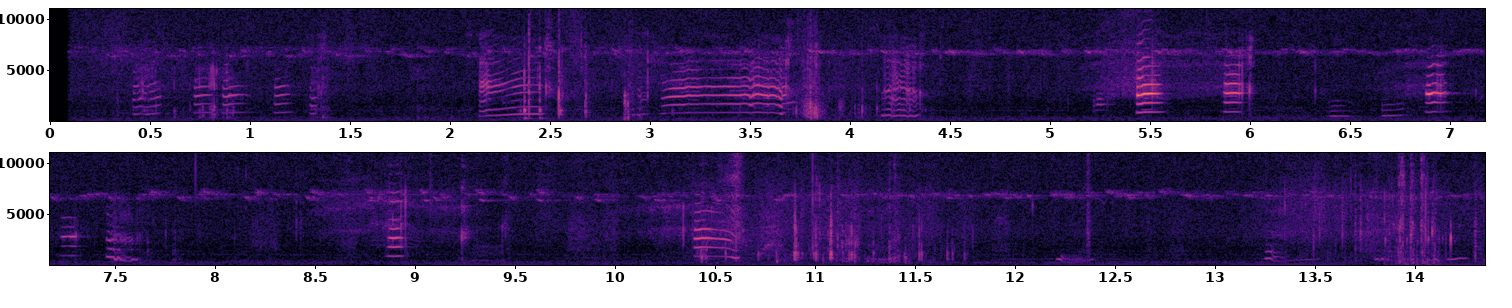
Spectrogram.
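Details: Stray cats in a back alley on a Japanese cat island, coming up to people, give repeated short rising-and-falling meows in clustered bursts. A steady high whine and low hum run underneath.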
